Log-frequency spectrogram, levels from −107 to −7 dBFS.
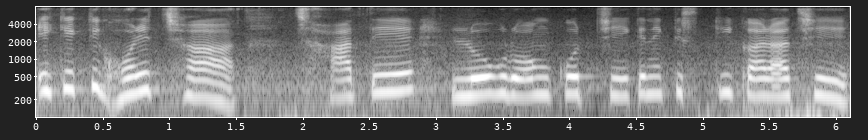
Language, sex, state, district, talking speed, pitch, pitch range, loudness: Bengali, female, West Bengal, Dakshin Dinajpur, 120 wpm, 240 Hz, 220-270 Hz, -16 LUFS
